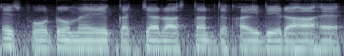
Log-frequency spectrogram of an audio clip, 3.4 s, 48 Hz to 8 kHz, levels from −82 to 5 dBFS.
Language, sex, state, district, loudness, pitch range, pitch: Hindi, male, Uttar Pradesh, Lalitpur, -17 LUFS, 95-105 Hz, 100 Hz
